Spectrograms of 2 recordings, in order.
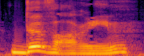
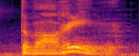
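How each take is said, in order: First: The stress is on the first syllable. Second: The stress is on the last syllable. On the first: The speaker calls it wrong. "So it's not devarim" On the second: The speaker calls it right. "it's devarim. So the emphasis is on the last syllable"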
